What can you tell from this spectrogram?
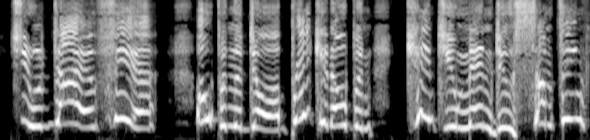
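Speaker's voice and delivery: very high, frantic mother's voice; panicked cry. A narrator's reading. Mother begging the men to free her child, frantic cry. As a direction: plead frantically, pitch way up. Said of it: "her mother cried".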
